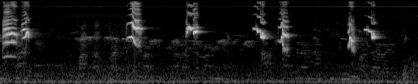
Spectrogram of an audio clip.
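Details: Oriental magpie-robin singing a full song used as a lure to stir a slow bird into singing: loud, sharp, high chirped notes given singly or in pairs, with brief pauses between them, over a quiet low hum.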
